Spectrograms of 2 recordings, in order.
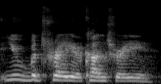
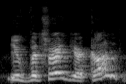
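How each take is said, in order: First: It is said in his normal accent. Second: It is said in a put-on Russian accent.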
